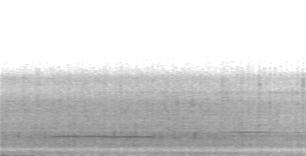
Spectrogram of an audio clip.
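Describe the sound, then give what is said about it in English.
An audience claps for Jesus after a prayer, a dense, hissing wash of many hands clapping at an even loudness throughout, with no voices standing out. “If you are clapping for Jesus, you can make it bigger and louder.”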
